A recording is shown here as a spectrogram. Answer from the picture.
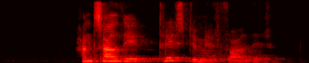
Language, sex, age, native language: Icelandic, female, 8, German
